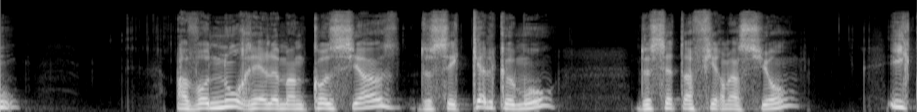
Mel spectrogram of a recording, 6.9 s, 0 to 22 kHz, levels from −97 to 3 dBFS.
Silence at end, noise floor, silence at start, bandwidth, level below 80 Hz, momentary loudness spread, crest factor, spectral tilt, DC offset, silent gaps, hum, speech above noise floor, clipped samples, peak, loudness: 0.05 s; -77 dBFS; 0 s; 14.5 kHz; -62 dBFS; 8 LU; 16 dB; -5 dB/octave; under 0.1%; none; none; 60 dB; under 0.1%; -2 dBFS; -18 LUFS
